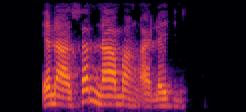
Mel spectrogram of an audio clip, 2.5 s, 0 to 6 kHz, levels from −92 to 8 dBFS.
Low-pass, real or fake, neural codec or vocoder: 5.4 kHz; real; none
